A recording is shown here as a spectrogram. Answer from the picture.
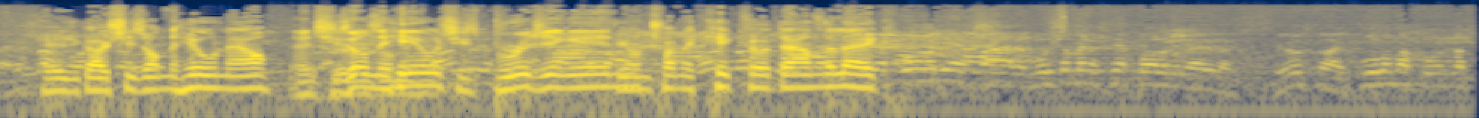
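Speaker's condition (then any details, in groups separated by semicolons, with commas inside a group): No condition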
